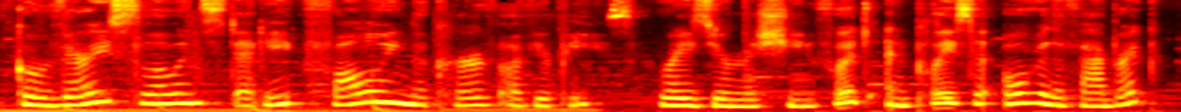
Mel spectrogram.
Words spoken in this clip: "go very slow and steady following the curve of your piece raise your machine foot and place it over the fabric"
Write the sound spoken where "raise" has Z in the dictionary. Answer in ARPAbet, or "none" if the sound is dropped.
Z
